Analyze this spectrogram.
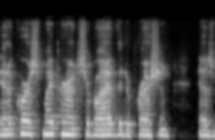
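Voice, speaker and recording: A man's somewhat breathy voice with a General American accent, fairly even intonation and a fairly quick pace, over a quiet background. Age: 70s. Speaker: retired business executive and servant leadership speaker. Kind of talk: interview. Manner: conversational, storytelling.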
